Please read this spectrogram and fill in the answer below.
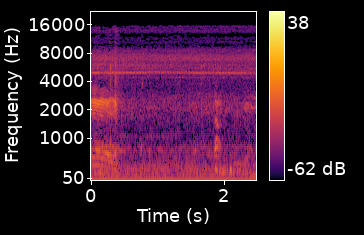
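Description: A short, wavering vocal call in the first half-second, then faint background.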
